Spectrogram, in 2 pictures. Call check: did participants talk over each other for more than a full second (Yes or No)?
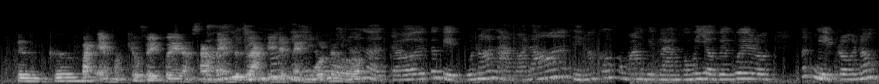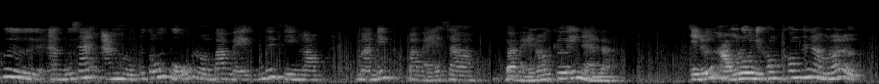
Yes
